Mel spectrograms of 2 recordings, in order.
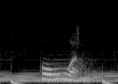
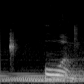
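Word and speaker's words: poem: അടുത്ത വേർഡ്ആണ് പി ഒ ഇഎം പോയം അല്ല പോവം പോം ഇത് ഇംഗ്ലീഷിൽ ടു സിലബിൾ ഉള്ളൂ പോ അം ബ്രിട്ടീഷ് പ്രൊനൗൺസിയേഷനിൽ നമ്മൾ പോം സ്ട്രെസ്സ് ഫസ്റ്റ് സിലബിൾ ആ രണ്ട് സിലബിൾ ഉള്ളൂ ഫസ്റ്റ് വണ്ണിൽ നമ്മൾ കൂടുതൽ സ്ട്രെസ്സ് ചെയ്യും പോം പോം അപ്പോ നിങ്ങൾ ഇങ്ങനെ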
